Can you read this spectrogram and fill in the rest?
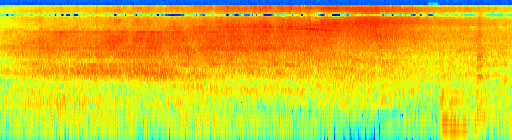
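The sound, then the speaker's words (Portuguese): A steady, loud airplane engine roars for most of the stretch, a broad rushing drone that holds level, then a heavier low rumble surges briefly near the end, on a flight from Brazil to England. No one speaks. “Aí pegamos um avião, eu, o Miller e o diretor financeiro do São Paulo.”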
